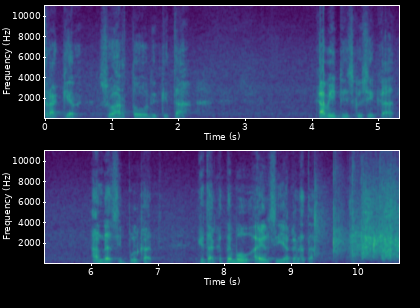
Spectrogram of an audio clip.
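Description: An older man speaks forcefully into a microphone.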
